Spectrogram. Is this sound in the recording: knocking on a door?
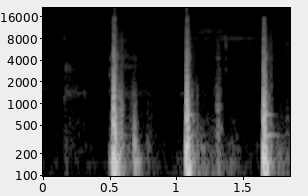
yes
